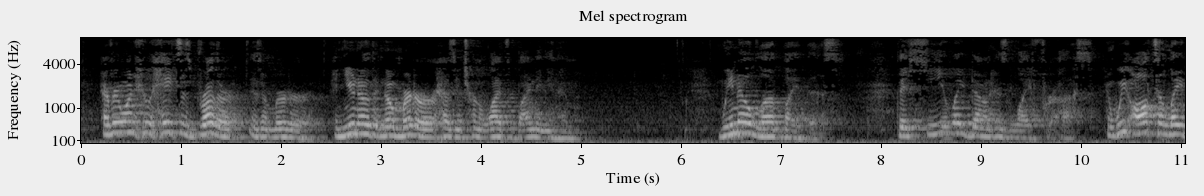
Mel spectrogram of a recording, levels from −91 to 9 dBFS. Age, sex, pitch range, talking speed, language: 30-49, male, 170-220 Hz, 205 wpm, English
